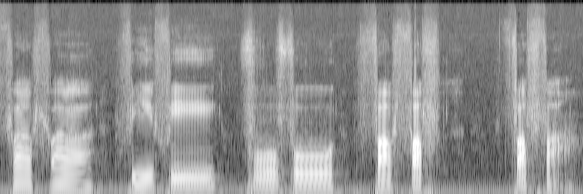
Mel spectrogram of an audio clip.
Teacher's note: fa itu antara gigi atas dengan bibir bawah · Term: huruf fa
